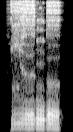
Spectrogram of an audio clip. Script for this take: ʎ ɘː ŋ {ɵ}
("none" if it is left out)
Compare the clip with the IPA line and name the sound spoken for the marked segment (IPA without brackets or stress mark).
ɵ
